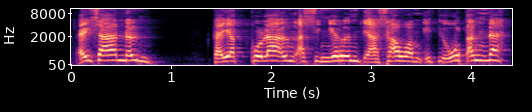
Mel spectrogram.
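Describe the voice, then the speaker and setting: A woman's voice: sits high, moderate pace, bright, forceful tone. A woman playing a blunt, demanding older neighbour in an Ilocano radio comedy drama, scolding insistently with an Ilocano accent. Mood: stern, demanding.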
